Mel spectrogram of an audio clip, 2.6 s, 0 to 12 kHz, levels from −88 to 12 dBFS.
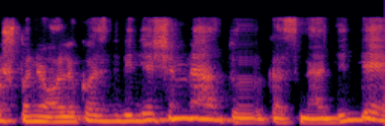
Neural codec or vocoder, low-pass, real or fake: none; 7.2 kHz; real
